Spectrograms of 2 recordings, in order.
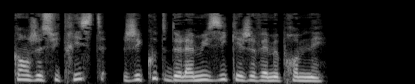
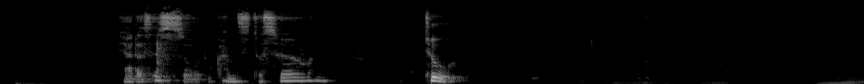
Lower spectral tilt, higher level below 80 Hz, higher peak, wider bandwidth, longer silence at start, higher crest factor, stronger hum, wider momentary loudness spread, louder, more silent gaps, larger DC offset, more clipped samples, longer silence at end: about the same, -3.5 dB/octave vs -3 dB/octave; about the same, -66 dBFS vs -70 dBFS; first, -6 dBFS vs -12 dBFS; second, 12 kHz vs 16.5 kHz; second, 0.15 s vs 1.2 s; second, 16 dB vs 26 dB; neither; second, 5 LU vs 20 LU; first, -20 LUFS vs -30 LUFS; neither; neither; neither; first, 0.95 s vs 0.2 s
